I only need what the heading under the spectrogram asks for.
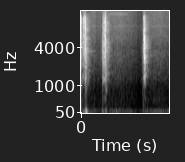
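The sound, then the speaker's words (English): Crisp mechanical clicks of a film camera being wound on and its shutter firing at a fast shutter speed while aimed at a bright computer screen: two sharp snaps in quick succession, a short pause, then one more, with no one speaking. “I'll do that again, I'll wind it on and do it one more time for you.”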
